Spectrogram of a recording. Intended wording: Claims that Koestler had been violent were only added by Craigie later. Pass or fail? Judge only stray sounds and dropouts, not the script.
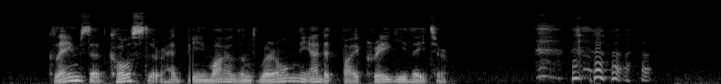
fail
